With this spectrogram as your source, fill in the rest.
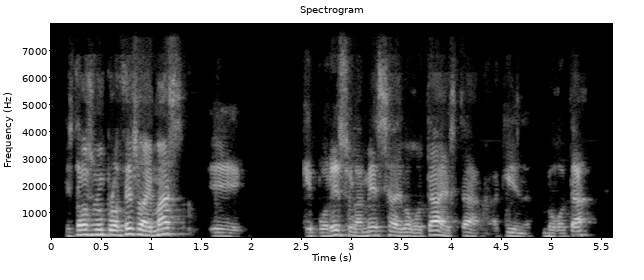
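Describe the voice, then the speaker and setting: A man with lively intonation. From Spain. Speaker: news agency editor. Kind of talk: panel discussion.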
